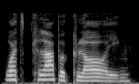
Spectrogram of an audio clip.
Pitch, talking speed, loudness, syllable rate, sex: 180 Hz, 130 wpm, -17 LUFS, 4.0 syllables/s, female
